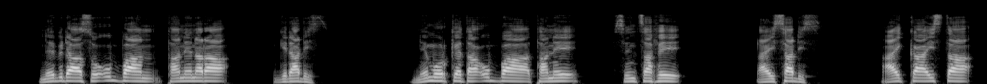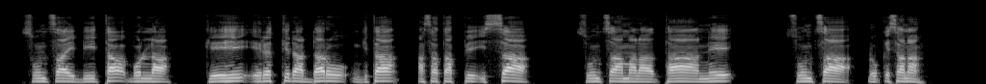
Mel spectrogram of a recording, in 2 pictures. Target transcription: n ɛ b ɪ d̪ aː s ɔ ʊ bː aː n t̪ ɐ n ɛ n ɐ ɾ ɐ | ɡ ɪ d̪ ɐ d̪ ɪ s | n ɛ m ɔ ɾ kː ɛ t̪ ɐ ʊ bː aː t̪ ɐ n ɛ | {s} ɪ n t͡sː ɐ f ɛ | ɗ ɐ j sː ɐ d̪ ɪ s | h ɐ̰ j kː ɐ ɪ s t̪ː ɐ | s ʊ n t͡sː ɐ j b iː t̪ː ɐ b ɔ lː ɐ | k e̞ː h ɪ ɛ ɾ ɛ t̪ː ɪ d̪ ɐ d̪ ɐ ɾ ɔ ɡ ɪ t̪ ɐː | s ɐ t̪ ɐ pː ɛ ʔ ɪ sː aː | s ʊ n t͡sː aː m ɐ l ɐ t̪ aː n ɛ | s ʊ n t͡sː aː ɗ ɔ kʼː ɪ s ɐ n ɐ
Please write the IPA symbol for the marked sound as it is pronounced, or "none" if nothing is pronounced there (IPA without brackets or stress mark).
s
